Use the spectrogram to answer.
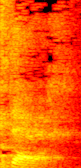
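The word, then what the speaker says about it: derech (דרך): The word is always derech.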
